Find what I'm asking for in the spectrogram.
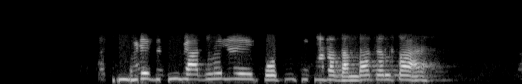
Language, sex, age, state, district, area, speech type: Hindi, female, 60+, Uttar Pradesh, Sitapur, rural, conversation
